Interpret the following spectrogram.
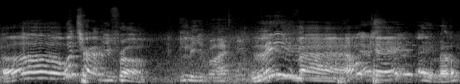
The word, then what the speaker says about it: Levi: Levi. No, you said it right. Levi. You got it right.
